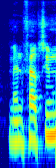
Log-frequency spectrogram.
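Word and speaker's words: manufacturing: का उच्चारण होता है चार टी यू आर का उच्चारण हमेशा करते हैं चर जब भी टी के बाद यू रहता है तो टी यू का उच्चारण होता जाता है छ और आर का उच्चारण होता है र और आई एनजी का उच्चारण तो होता है इंग ठीक है अब इसको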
